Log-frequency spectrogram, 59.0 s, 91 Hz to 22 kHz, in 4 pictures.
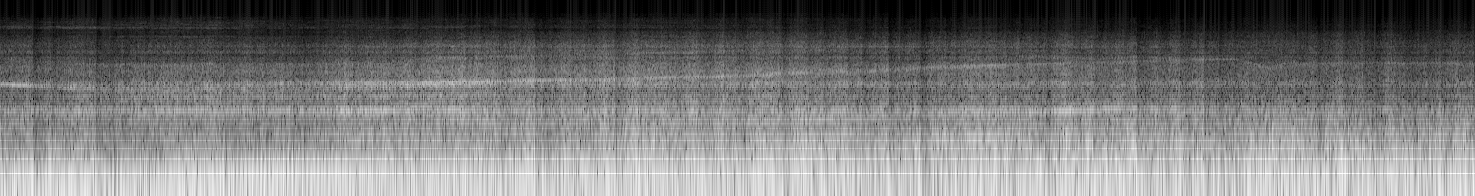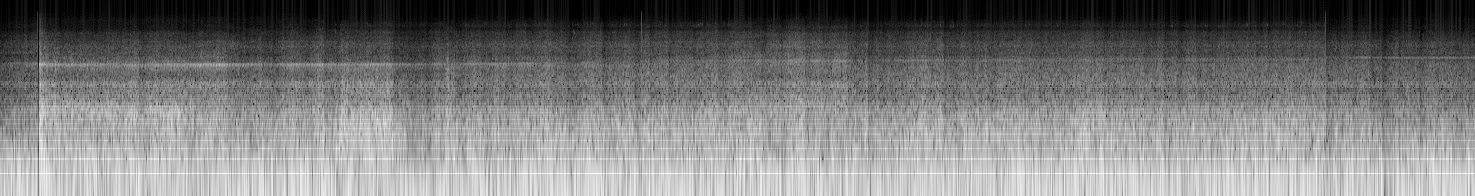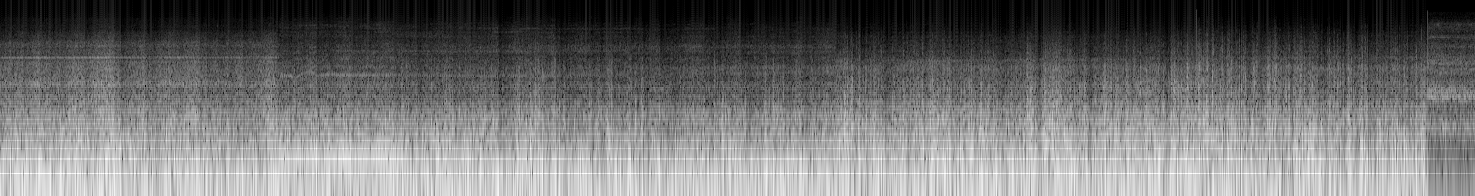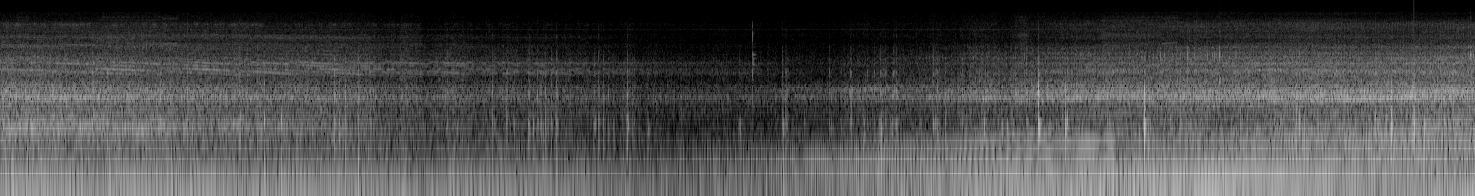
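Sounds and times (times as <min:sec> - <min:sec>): motorcycle engine: 0:00.0 - 0:59.0
road noise: 0:00.0 - 0:59.0
wind rushing over microphone: 0:00.0 - 0:59.0.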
